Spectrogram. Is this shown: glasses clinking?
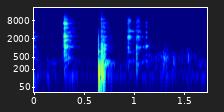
yes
